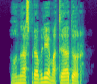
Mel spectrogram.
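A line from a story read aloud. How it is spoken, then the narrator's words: Agitated voice. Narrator (Russian): сказал взволнованным голосом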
